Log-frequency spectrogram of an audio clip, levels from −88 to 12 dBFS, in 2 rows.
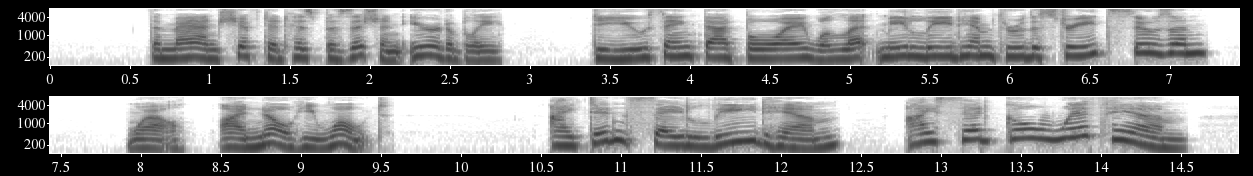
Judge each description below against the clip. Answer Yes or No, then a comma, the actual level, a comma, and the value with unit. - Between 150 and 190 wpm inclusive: No, average, 140 wpm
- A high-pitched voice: Yes, high, 200 Hz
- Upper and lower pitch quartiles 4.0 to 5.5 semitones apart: Yes, average, 4.5 semitones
